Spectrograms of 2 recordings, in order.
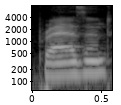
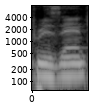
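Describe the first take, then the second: First: It is pronounced as the noun form. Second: It is pronounced as the verb form. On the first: It means a gift. "quando você dá um presente para alguém" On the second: It means to show or introduce something. "ou quando você apresenta algo"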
